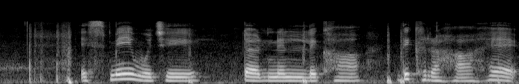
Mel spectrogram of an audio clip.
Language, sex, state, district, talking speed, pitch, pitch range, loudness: Hindi, female, Madhya Pradesh, Katni, 80 wpm, 170 Hz, 170-185 Hz, -17 LUFS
